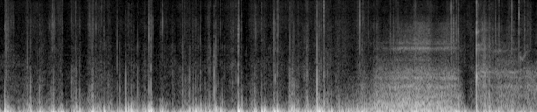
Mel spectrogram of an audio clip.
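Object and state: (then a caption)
Woven fabric mat being scratched. A checkered woven textile mat is held at the microphone and scratched and rubbed with fingers. The result is a rapid run of deep, muffled thumps and bumps. Near the end, a brief stretch of brighter, hissy rubbing follows before the thudding returns.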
